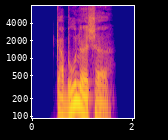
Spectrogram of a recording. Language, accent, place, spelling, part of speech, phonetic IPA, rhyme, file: German, Germany, Berlin, gabunische, adjective, [ɡaˈbuːnɪʃə], -uːnɪʃə, De-gabunische.ogg
- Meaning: inflection of gabunisch: 1. strong/mixed nominative/accusative feminine singular 2. strong nominative/accusative plural 3. weak nominative all-gender singular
